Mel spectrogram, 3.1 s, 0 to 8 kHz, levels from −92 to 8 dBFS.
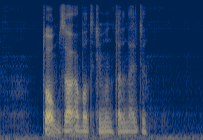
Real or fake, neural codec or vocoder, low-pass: fake; autoencoder, 22.05 kHz, a latent of 192 numbers a frame, VITS, trained on many speakers; 7.2 kHz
